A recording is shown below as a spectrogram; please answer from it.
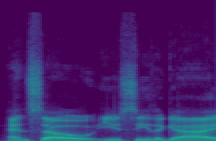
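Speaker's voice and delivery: ordinary delivery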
